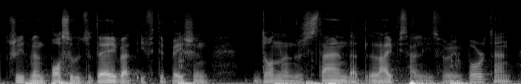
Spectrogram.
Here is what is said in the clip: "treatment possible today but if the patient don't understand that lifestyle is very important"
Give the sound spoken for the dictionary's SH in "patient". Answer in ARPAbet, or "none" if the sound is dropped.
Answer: SH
